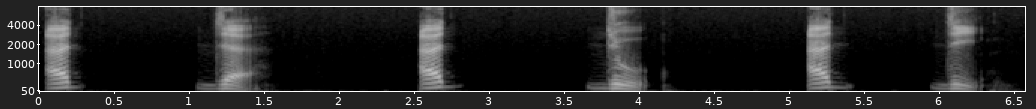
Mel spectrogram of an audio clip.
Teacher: Suara keluar tanpa diiringi udara nafas, karena jim itu mempunyai sifat jahar.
